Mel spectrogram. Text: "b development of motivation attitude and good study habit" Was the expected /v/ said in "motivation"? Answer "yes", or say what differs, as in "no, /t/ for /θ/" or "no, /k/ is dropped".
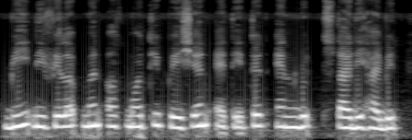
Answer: no, /p/ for /v/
